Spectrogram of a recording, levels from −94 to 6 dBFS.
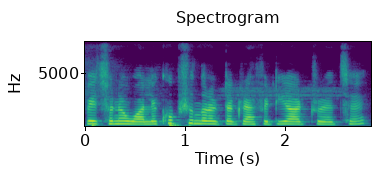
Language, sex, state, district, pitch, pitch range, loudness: Bengali, female, Tripura, West Tripura, 240 Hz, 235-260 Hz, -15 LUFS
